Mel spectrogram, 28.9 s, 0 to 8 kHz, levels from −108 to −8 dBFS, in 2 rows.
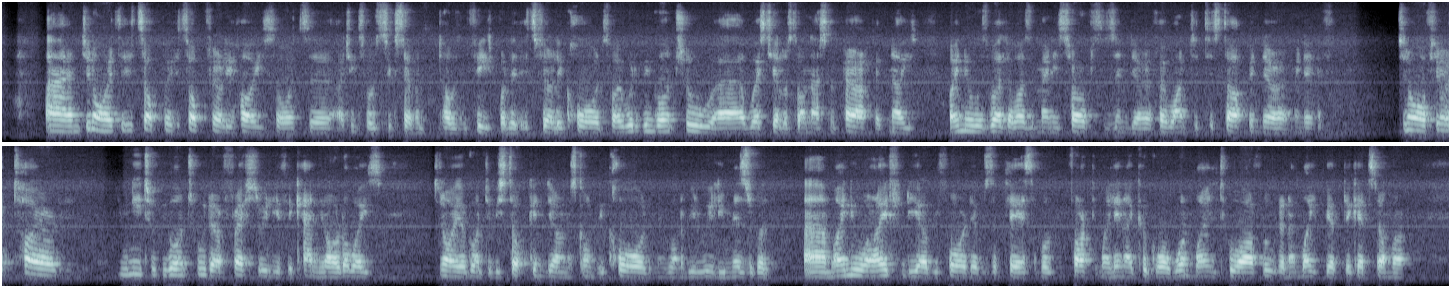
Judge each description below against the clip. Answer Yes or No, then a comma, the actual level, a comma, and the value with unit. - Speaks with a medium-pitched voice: No, low, 110 Hz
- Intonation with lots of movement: No, narrow, 2.6 semitones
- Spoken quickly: Yes, fast, 280 wpm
